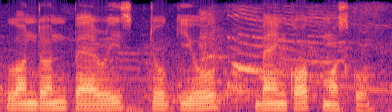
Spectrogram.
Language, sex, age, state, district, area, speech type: Nepali, male, 18-30, West Bengal, Kalimpong, rural, spontaneous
